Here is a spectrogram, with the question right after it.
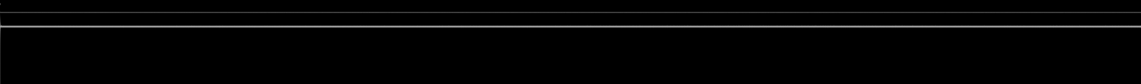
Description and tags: Doepfer A-110-1 VCO Triangle - F#8
Sample of the Doepfer A-110-1 triangle output.
Captured using a RME Babyface and Cubase.
A-100, A-110-1, analogue, electronic, Eurorack, modular, oscillator, raw, sample, synthesizer, triangle, triangle-wave, waveform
